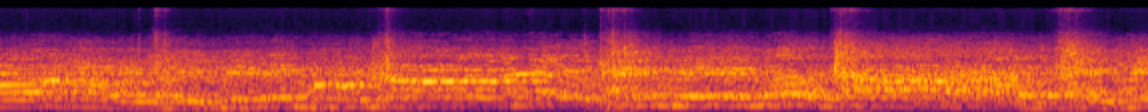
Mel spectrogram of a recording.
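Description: Crowd of men chanting a Muharram mourning chant together, with a sharp collective matam, hands beaten on chests, landing about once a second in a steady rhythm.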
